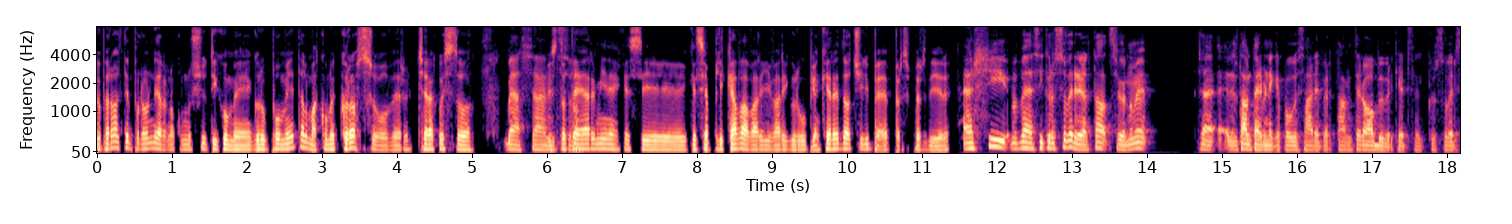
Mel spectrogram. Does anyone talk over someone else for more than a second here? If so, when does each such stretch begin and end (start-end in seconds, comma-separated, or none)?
none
